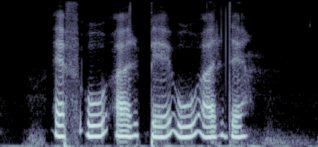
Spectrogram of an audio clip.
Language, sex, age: Norwegian, female, 23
